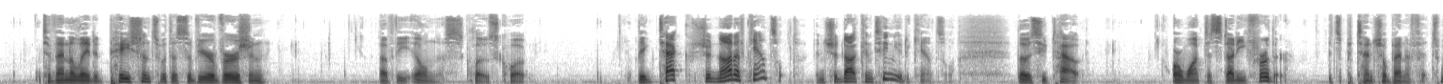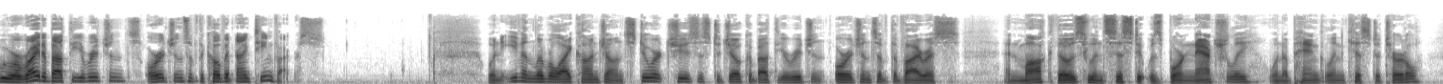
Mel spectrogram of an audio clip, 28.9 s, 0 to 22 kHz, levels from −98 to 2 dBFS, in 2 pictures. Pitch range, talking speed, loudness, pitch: 105-140 Hz, 160 wpm, -23 LUFS, 120 Hz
